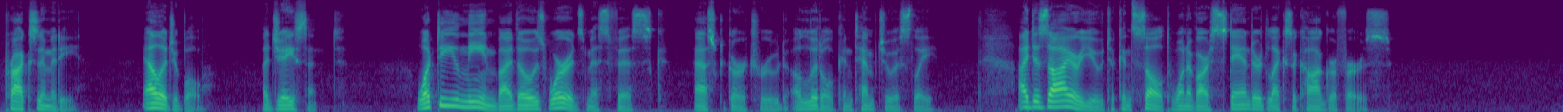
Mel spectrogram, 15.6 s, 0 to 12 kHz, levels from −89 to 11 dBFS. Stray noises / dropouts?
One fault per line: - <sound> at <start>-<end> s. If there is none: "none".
none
